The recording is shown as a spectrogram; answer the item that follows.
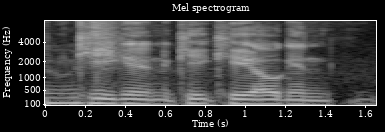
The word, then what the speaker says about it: Keoghan: Barry Keoghan was fantastic. If I'm pronouncing that correctly. Keoghan, yeah, he's always tough.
